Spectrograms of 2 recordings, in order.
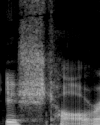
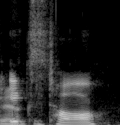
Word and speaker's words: Ixtal: It's pronounced Ishtal, right? Like Ish. – Yeah. – I was going to say Ixtal, but we don't say the X, right? – Yeah, I think it's, yeah.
